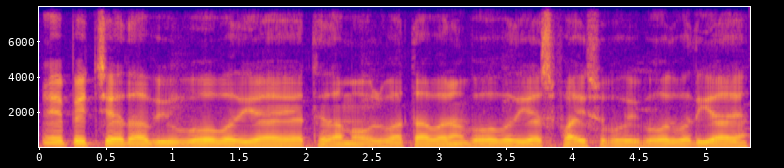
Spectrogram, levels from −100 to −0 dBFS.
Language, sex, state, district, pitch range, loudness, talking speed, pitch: Punjabi, male, Punjab, Kapurthala, 110-120 Hz, -15 LUFS, 215 wpm, 115 Hz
